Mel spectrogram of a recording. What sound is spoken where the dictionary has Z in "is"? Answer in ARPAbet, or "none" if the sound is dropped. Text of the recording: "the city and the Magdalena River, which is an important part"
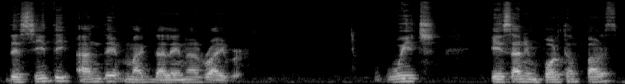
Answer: S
